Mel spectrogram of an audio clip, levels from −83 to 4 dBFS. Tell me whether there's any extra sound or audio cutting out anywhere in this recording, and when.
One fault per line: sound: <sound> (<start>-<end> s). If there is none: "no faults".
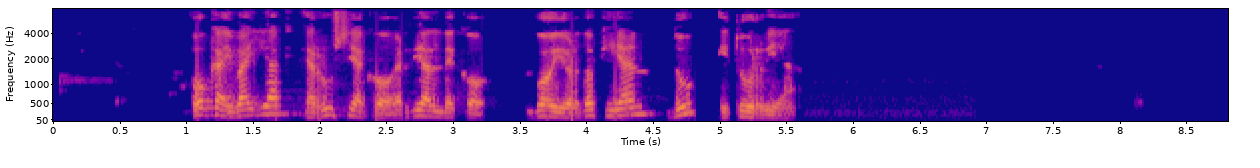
no faults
